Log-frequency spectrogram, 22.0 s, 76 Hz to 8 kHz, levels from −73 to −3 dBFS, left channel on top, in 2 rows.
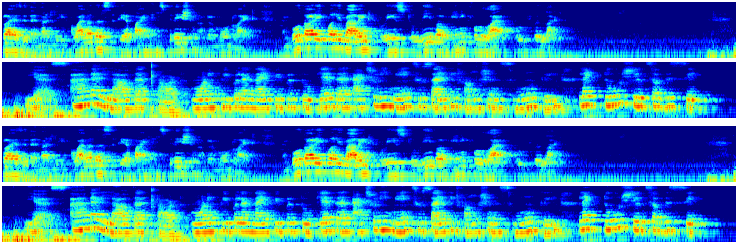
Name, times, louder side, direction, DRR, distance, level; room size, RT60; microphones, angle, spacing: voice 1, 0.0-3.7 4.2-8.3, left 1 dB, 15° left, 3 dB, 0.3 m, -27 dB
voice 2, 11.3-21.3, equal, 70° right, -4 dB, 1.3 m, -27 dB
4.2 x 2.3 x 2.5 m, 0.71 s
head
